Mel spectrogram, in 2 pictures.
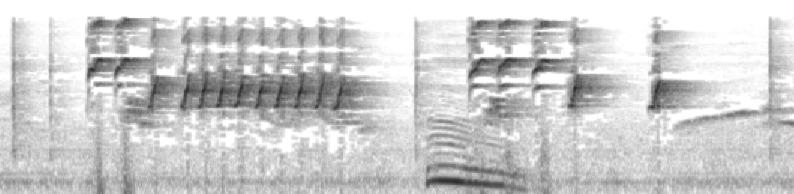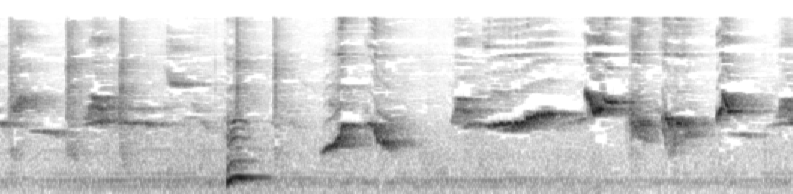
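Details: Varied song of a white-rumped shama: rapid buzzy trills and rattles, a steep descending whistle, then melodious looping whistles and sharp ticks, delivered in loud, irregular phrases.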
